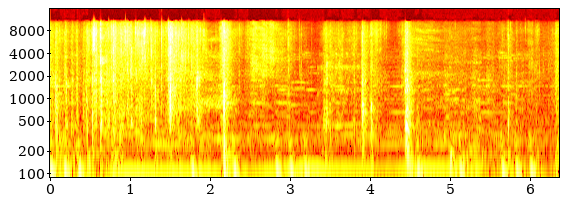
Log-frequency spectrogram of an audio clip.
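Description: Baseball card packs being opened and cards handled: irregular sharp crinkles and snaps of wrappers and cards, over quiet background music.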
